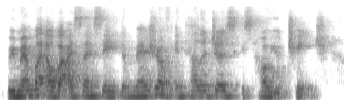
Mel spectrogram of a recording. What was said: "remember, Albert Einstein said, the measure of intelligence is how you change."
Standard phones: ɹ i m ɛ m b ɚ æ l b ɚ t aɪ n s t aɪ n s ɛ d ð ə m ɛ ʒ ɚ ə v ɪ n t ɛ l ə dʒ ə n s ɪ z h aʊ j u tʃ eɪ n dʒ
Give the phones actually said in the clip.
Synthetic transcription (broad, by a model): ɹ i m ɛ m b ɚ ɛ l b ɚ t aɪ s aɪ s ɛ d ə m ɛ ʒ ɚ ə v ɪ n t ɛ l ə dʒ ə n s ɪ s h aʊ j u tʃ eɪ n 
